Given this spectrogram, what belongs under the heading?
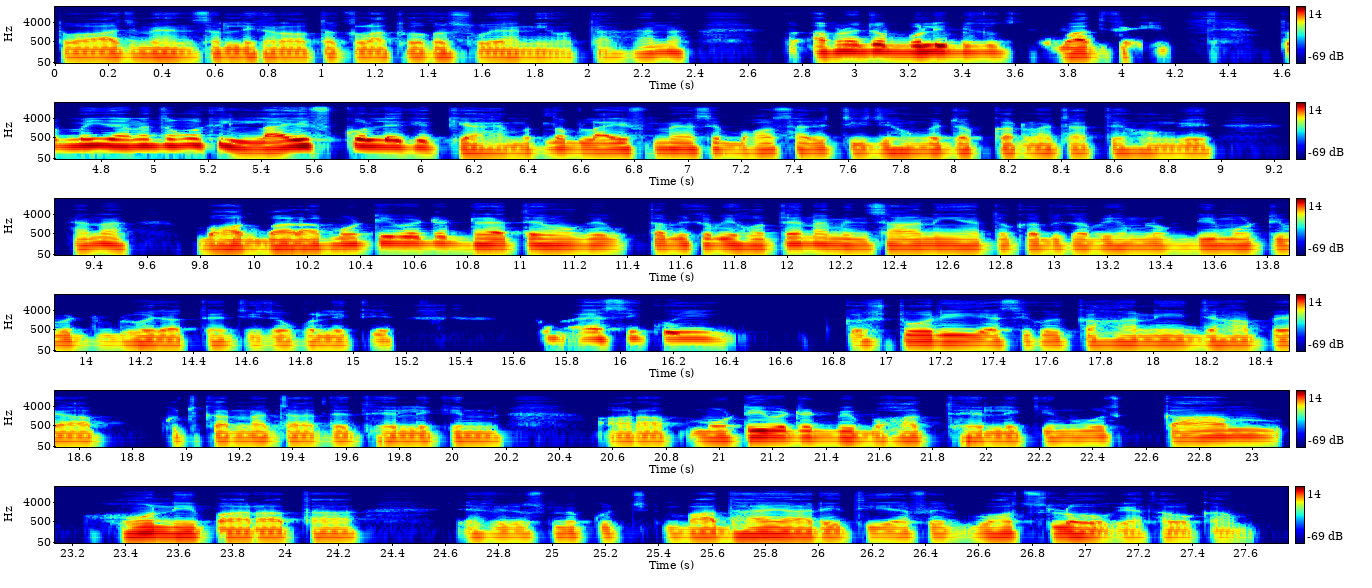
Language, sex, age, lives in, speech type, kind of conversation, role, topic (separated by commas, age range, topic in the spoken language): Hindi, male, 20-24, India, conversation, podcast, host, Jab progress bahut dheemi ho, tum khud ko motivated kaise rakhte ho?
